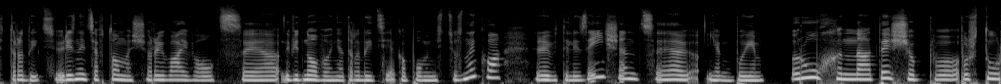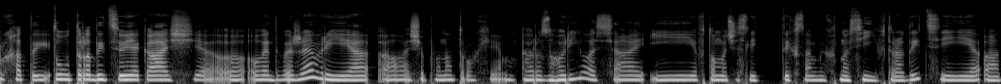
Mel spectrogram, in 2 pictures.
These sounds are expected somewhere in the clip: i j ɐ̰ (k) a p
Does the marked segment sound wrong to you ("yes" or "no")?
no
